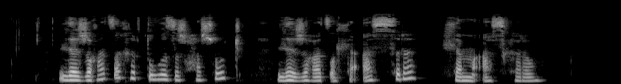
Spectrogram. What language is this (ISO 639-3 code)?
kbd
